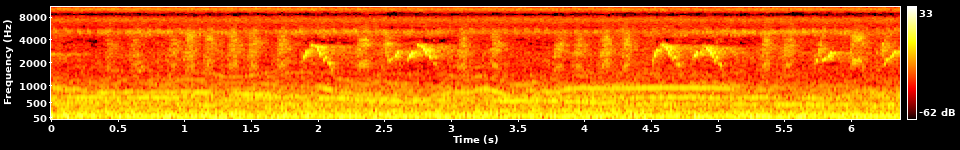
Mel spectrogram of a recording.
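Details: Sooty-headed bulbul, wild, calling persistently from the topmost branch of a tree: brief rising-and-falling chirpy phrases given in twos and threes at irregular intervals, with constant insect buzzing and low-pitched rumble behind.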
